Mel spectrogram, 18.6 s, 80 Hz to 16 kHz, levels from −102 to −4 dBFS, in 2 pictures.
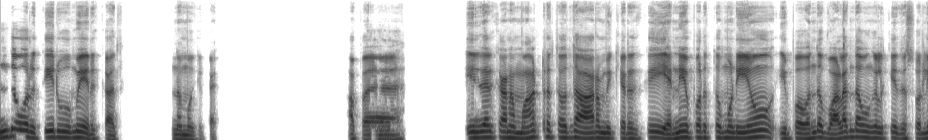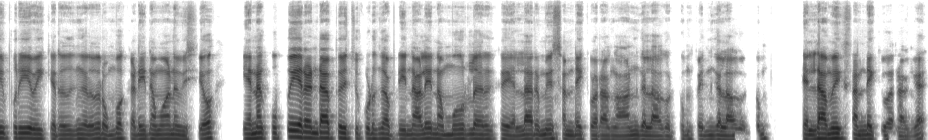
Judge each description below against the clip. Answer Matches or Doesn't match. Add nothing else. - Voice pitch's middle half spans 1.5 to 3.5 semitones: Doesn't match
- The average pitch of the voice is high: Doesn't match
